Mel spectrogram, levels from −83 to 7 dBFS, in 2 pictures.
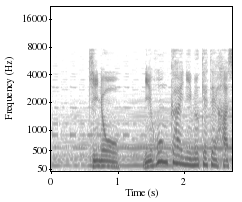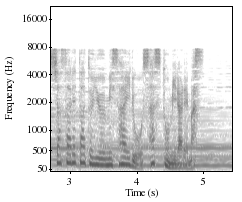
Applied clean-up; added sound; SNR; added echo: none; Bowed string instrument; 10 dB; none.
